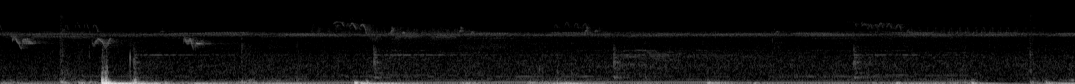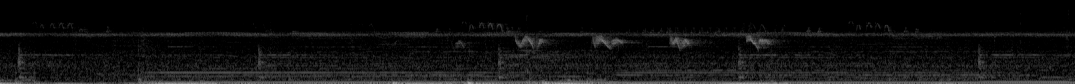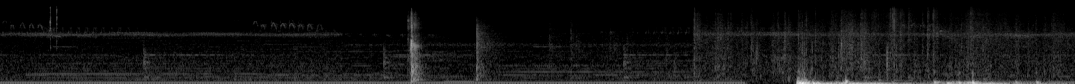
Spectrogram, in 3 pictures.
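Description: A bow shot in the woods: one sharp snap of the string release about 26 seconds in, then the struck buck crashing off through the leaves near the end. Before the shot there is a steady high insect drone, repeated bird chirps and a few low bumps.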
